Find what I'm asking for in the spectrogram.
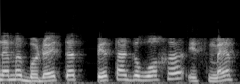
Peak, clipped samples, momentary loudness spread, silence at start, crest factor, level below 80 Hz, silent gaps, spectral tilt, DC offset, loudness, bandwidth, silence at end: -4 dBFS; under 0.1%; 4 LU; 0 s; 12 dB; -42 dBFS; none; -8 dB/octave; under 0.1%; -17 LUFS; 4.7 kHz; 0.05 s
